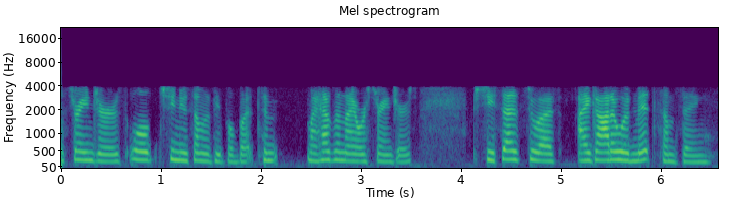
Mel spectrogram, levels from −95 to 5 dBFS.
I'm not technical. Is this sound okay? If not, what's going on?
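No. Throughout, the speech has the AMR narrowband mobile codec sound: nothing above 3.8 kHz, plus a buzzy, synthetic edge that simple muffling wouldn't add.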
